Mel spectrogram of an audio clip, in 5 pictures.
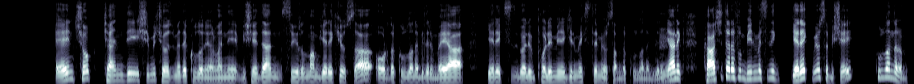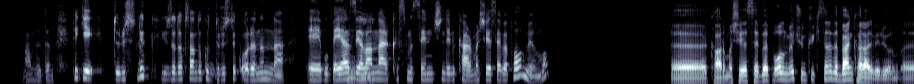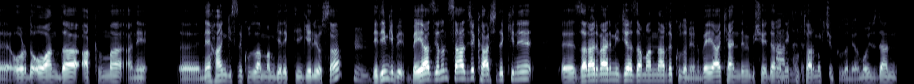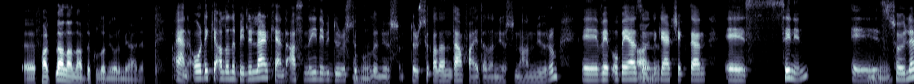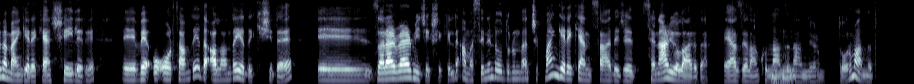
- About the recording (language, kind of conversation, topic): Turkish, podcast, Kibarlık ile dürüstlük arasında nasıl denge kurarsın?
- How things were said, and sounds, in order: none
